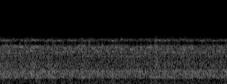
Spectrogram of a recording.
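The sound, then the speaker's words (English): A small tractor engine runs while fixing up a driveway. It makes a continuous, even, mid-pitched mechanical drone with no breaks or change in tone. “Try to fix up the driveway a little bit, I guess. My little tractor on behind, and here we go.”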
